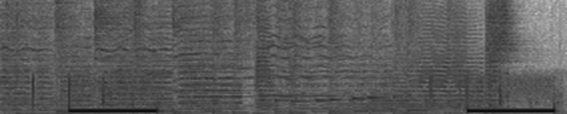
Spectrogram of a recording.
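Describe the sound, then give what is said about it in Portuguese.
Telephone ringing tones sound while a call is being placed: two long, steady, mid-pitched beeps separated by a pause of a few seconds, standing out loudly over continuous background sound. “Ligando para Laura.”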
